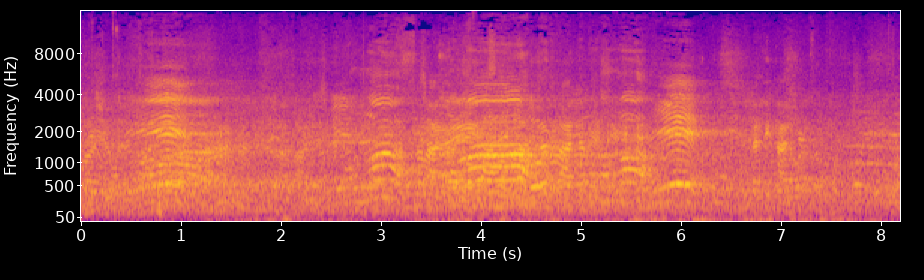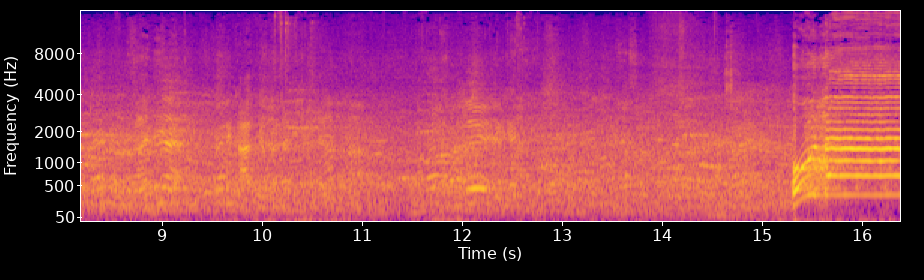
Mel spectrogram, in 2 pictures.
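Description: A crowd of men murmurs and chatters in an echoing hall.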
